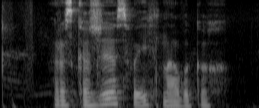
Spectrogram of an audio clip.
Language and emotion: Russian, neutral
